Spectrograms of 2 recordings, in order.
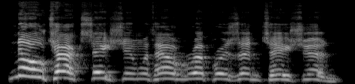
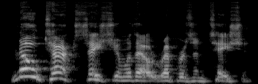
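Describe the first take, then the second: First: Slogan chanted louder and higher. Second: Said in the usual way. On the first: Acted. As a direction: drive the chant home. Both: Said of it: "And then all together".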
